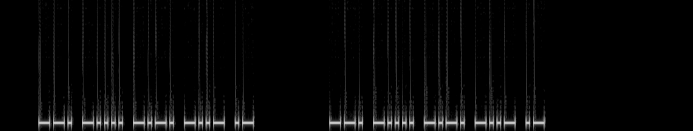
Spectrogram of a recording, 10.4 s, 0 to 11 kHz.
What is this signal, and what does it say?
Morse code, heard as a keyed tone, about 22 wpm, 700 Hz. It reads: G6CXA G6CXA
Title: DXCC-100 Call Signs - 5 Characters - Repeated 2x - 22wpm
